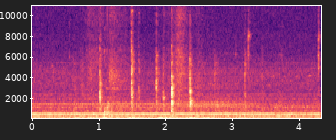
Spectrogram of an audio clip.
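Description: Near silence with a few faint clicks of a computer mouse, bunched between about one and two and a half seconds in, over a faint steady hum.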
